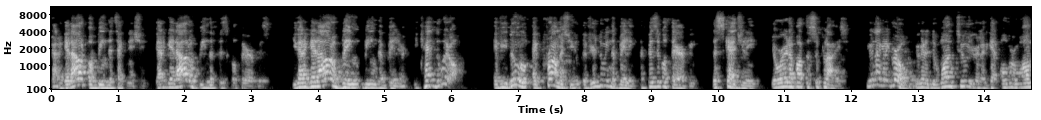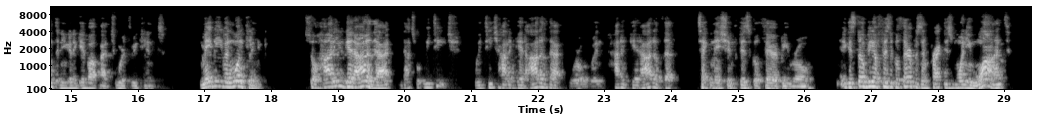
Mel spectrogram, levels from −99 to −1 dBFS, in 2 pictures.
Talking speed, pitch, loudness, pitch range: 250 wpm, 140 Hz, -25 LUFS, 120-175 Hz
